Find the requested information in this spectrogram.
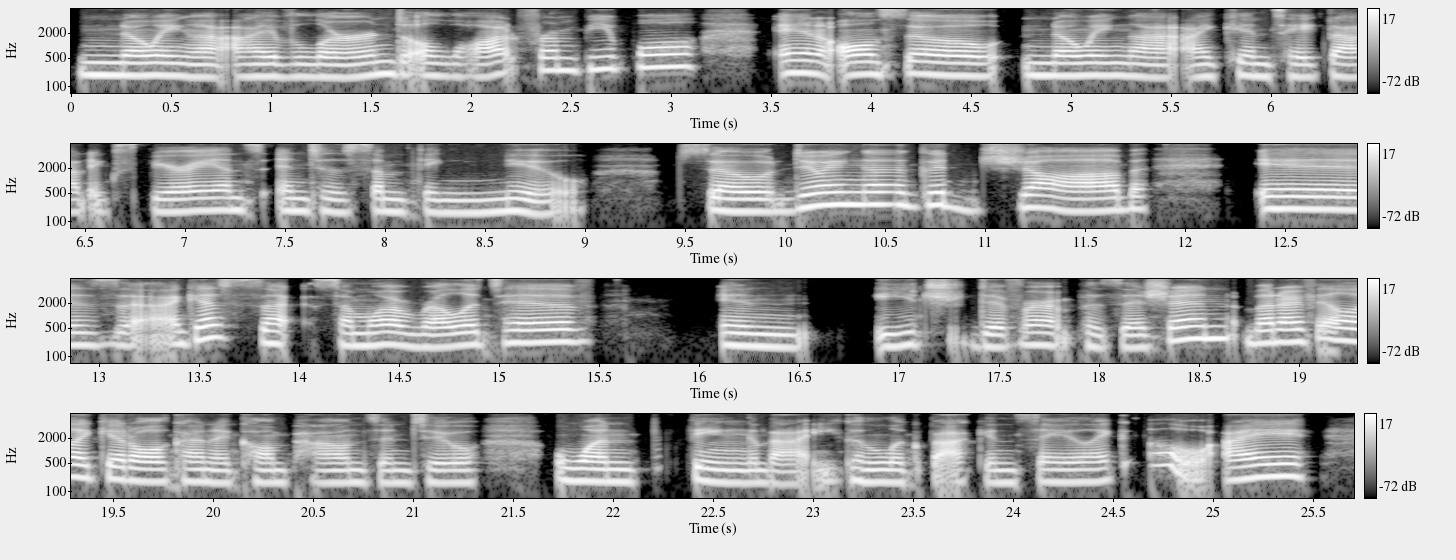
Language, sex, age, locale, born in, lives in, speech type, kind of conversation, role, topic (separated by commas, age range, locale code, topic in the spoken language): English, female, 20-24, en-US, United States, United States, conversation, unstructured, none, How has your idea of a good job evolved from your first gigs to now, and why?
